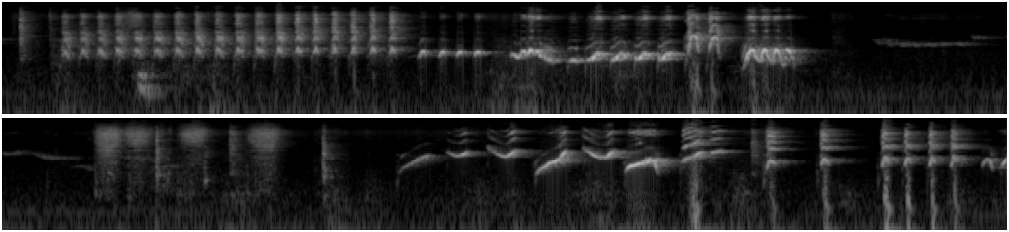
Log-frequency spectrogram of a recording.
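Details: Bornean white-rumped shama provoking a rival with rattling calls: a long, dense buzzing rattle for two seconds, a few whistles, then quick runs of harsh rising and falling chattering notes.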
